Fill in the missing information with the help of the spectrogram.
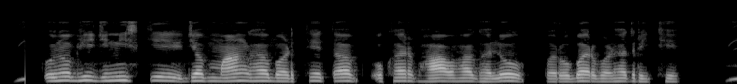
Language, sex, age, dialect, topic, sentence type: Chhattisgarhi, male, 25-30, Western/Budati/Khatahi, banking, statement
